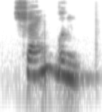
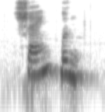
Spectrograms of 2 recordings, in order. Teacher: khi đọc tiếng sáng chúng ta cần cong lưỡi về phía vào họng để phát âm cho đúng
